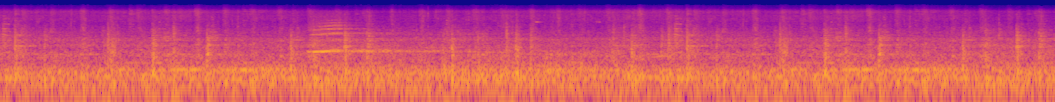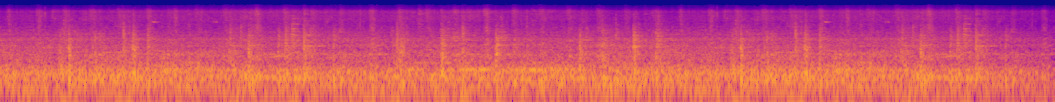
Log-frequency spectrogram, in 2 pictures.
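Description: Passenger train carriages running past, a steady rumble with wheels clicking over the rail joints. A brief high-pitched tone sounds about three seconds in.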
